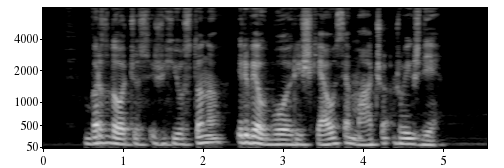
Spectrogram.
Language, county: Lithuanian, Šiauliai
